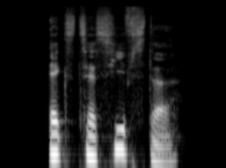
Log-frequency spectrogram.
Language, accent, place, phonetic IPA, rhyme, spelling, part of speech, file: German, Germany, Berlin, [ˌɛkst͡sɛˈsiːfstə], -iːfstə, exzessivste, adjective, De-exzessivste.ogg
- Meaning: inflection of exzessiv: 1. strong/mixed nominative/accusative feminine singular superlative degree 2. strong nominative/accusative plural superlative degree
